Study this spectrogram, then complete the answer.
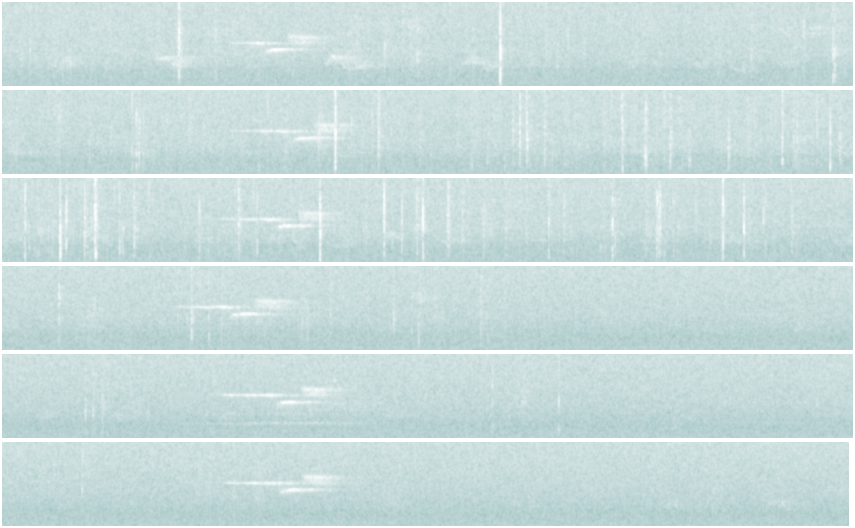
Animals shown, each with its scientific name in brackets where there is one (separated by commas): Red-eyed Vireo (Vireo olivaceus), Black-throated Green Warbler (Setophaga virens)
